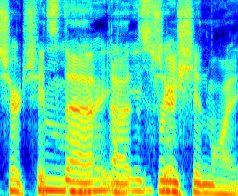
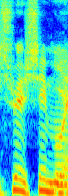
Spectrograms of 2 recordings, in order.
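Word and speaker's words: Sri Chinmoy: It's Sri Shinmoy. Sri Shinmoy.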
